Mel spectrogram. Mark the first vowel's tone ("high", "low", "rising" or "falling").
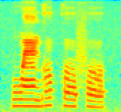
low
